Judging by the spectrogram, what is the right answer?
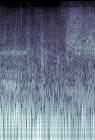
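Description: An Accio spell cast in the Hogwarts Legacy video game, a short loud whooshing magical burst with a booming low rumble and a bright airy swirl toward the end.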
